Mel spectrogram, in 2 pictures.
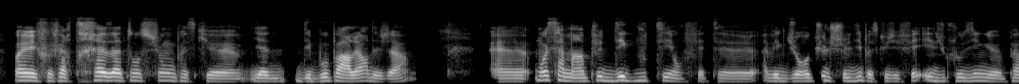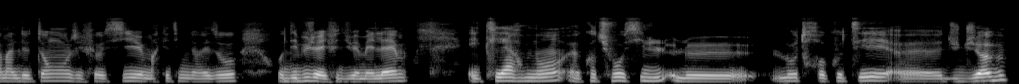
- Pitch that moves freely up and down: No, average, 2.8 semitones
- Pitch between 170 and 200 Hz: No, medium, 155 Hz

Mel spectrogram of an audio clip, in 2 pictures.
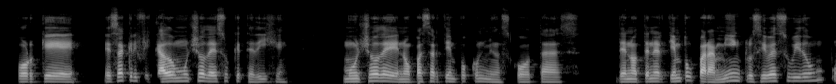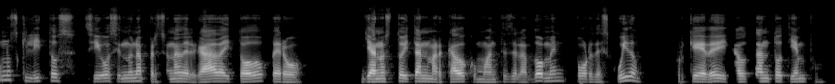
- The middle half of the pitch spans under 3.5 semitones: Yes, average, 2.9 semitones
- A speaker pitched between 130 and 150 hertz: Yes, low, 135 Hz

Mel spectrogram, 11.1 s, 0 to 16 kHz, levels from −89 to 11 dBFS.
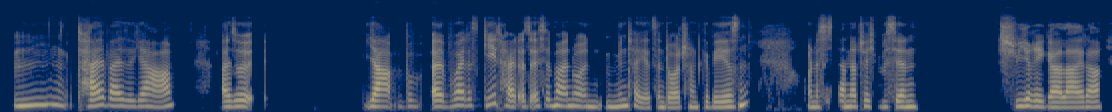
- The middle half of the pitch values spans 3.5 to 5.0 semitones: No, average, 2.8 semitones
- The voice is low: No, high, 190 Hz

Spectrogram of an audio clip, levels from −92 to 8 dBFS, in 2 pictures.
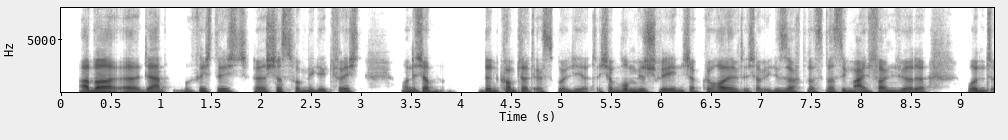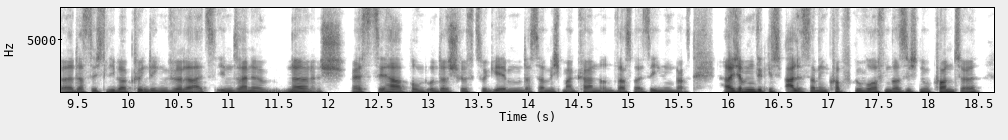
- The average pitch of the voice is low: Yes, low, 130 Hz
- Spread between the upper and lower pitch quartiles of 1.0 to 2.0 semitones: Yes, narrow, 1.6 semitones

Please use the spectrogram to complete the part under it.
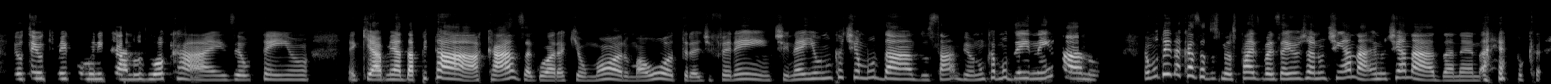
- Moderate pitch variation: Yes, average, 4.3 semitones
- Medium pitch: No, high, 245 Hz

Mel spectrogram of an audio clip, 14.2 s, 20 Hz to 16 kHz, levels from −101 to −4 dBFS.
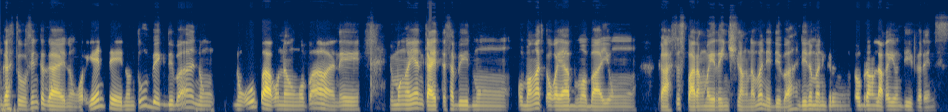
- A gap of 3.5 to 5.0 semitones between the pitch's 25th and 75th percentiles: No, narrow, 2.6 semitones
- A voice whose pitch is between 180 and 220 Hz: No, low, 120 Hz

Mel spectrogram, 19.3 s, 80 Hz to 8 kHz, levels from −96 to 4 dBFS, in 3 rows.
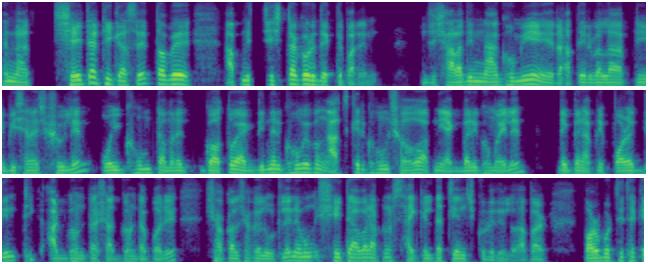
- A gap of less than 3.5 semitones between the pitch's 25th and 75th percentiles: No, average, 4.0 semitones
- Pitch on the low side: Yes, low, 115 Hz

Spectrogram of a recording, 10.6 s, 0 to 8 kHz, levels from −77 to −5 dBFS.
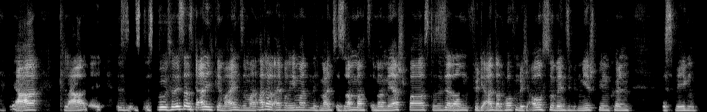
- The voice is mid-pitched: Yes, medium, 155 Hz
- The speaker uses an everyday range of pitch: No, narrow, 2.2 semitones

